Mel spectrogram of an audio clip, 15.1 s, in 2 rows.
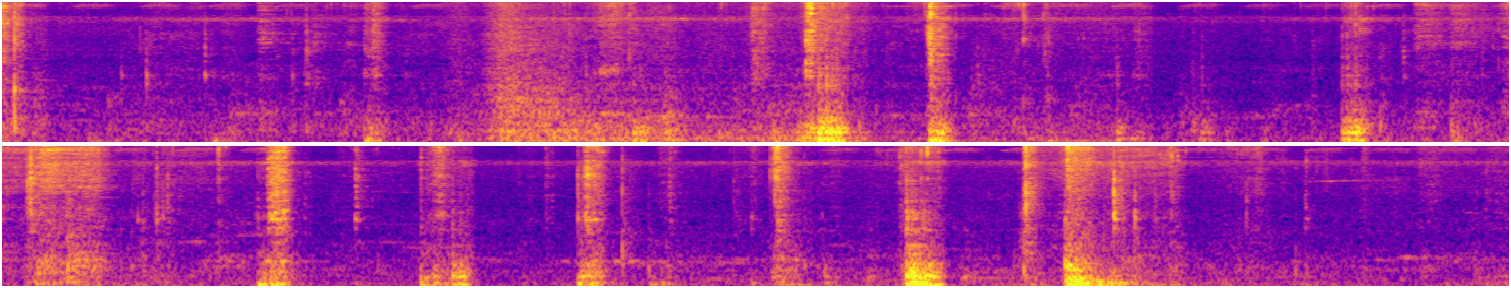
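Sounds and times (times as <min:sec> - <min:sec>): fingers scraping rice on a plate: 0:06.7 - 0:10.9.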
